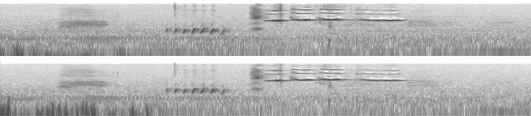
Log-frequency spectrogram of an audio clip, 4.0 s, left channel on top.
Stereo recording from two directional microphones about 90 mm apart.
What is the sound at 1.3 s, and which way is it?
Bird, 5° left (ahead or behind).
